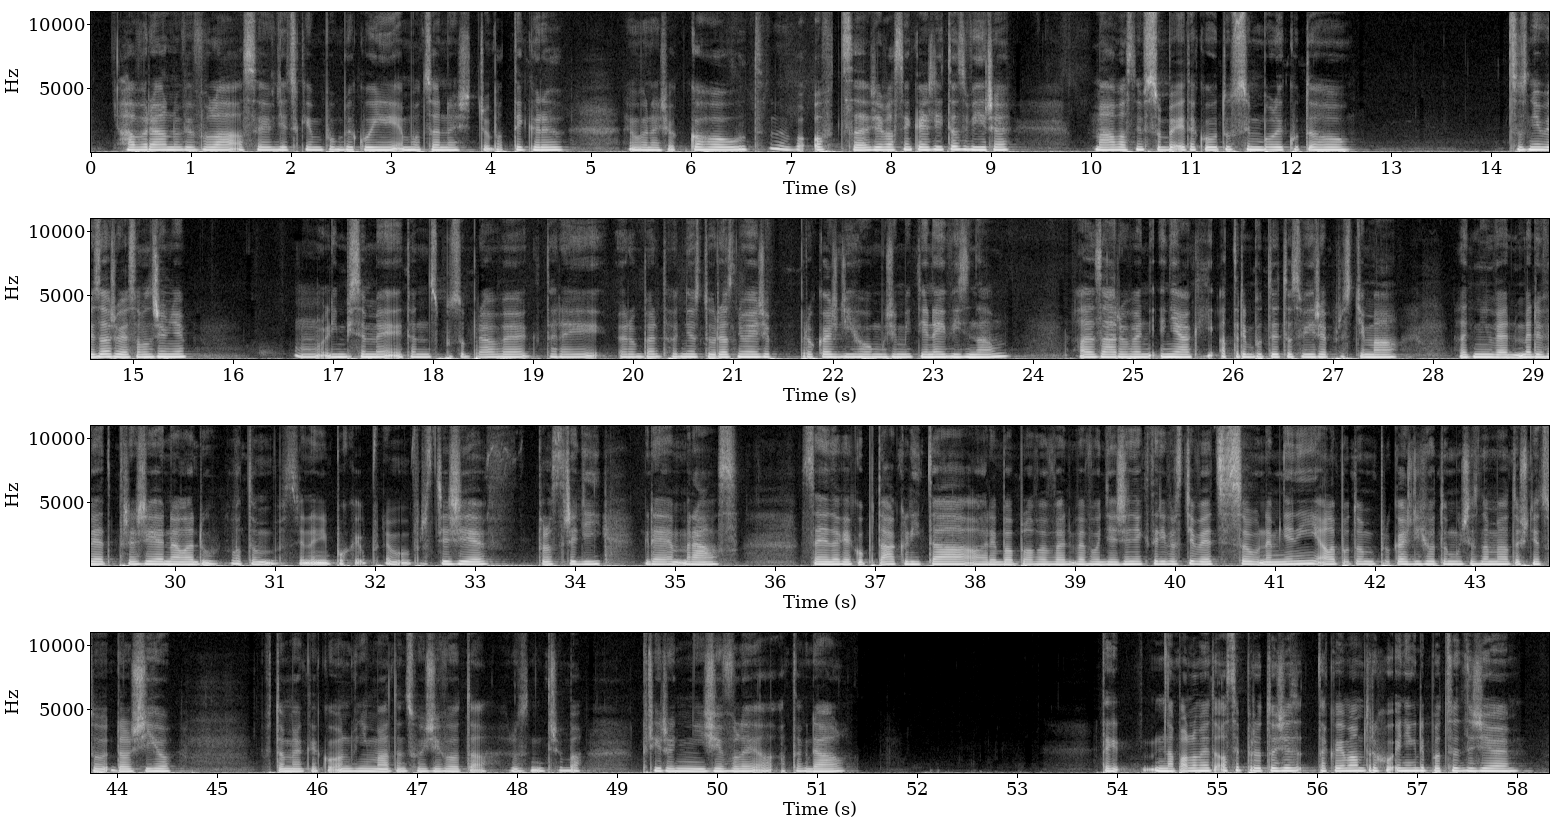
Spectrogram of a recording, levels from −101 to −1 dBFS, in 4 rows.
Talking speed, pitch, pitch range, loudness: 140 wpm, 200 Hz, 190-210 Hz, -19 LUFS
